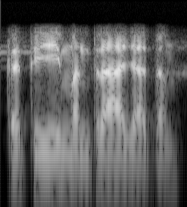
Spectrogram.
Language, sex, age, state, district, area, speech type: Sanskrit, male, 18-30, Maharashtra, Nagpur, urban, conversation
